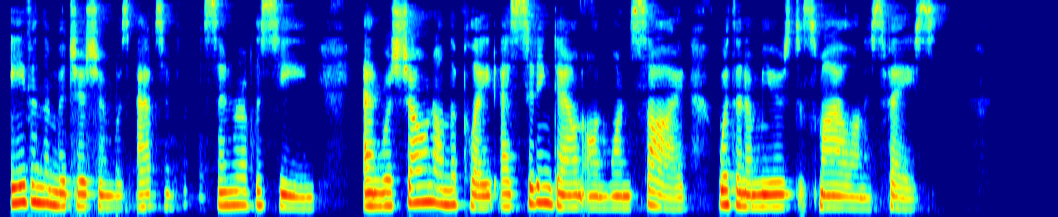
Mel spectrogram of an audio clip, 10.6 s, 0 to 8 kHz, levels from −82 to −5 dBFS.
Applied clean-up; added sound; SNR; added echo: neural mask model DeepFilterNet 3.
